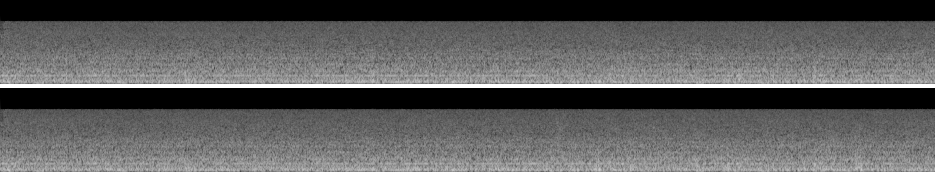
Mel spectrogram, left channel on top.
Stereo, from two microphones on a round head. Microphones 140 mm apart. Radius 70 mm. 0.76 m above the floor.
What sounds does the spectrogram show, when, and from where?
Only background noise.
